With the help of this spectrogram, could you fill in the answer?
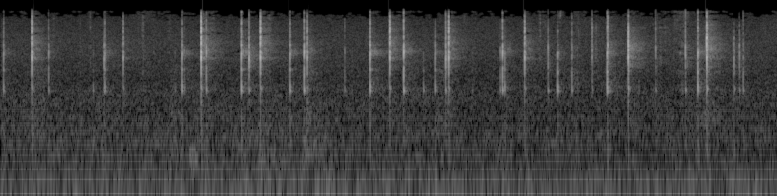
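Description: An open, hollow gold metal cigarette case is held in both hands while fingernails tap and scratch its dotted metal lid and edges. Quick, bright metallic ticks with a short high ring come in an irregular stream over a faint scratchy hiss. The taps are quiet and clipped, dying away almost instantly.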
